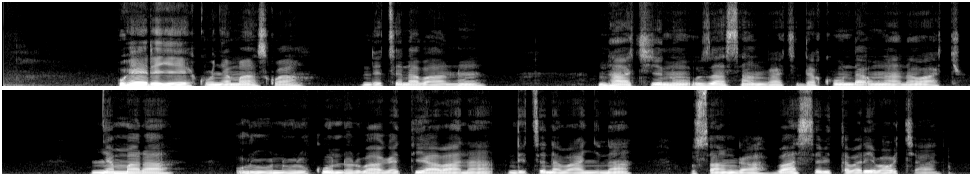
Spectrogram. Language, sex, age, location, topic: Kinyarwanda, female, 18-24, Nyagatare, agriculture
